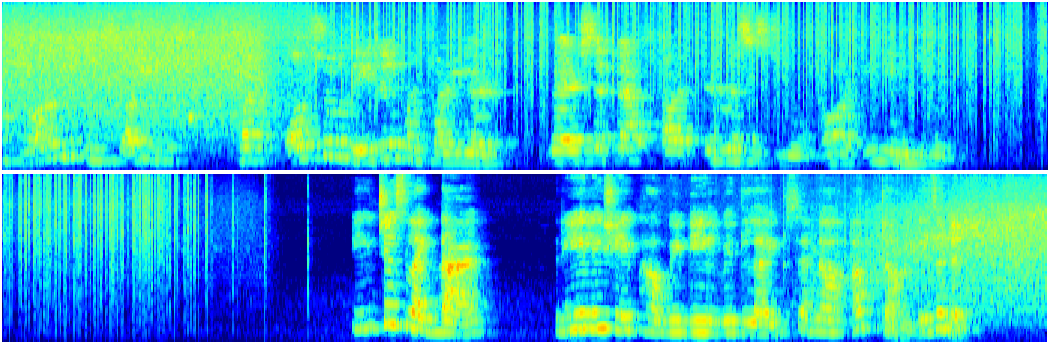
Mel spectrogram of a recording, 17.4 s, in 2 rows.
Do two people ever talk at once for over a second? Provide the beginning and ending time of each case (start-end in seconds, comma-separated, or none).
none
